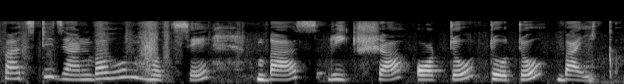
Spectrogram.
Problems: constant background noise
